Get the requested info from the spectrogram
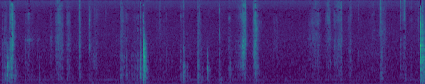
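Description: Scissors cutting colored craft paper: faint, irregular snips and paper rustles, with the clearest snips about three and five seconds in.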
